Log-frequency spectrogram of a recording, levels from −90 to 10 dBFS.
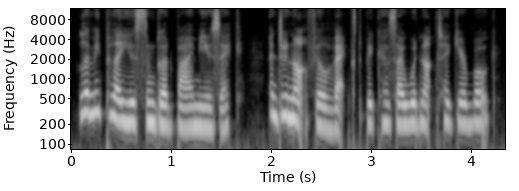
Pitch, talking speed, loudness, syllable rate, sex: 215 Hz, 275 wpm, -18 LUFS, 6.3 syllables/s, female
